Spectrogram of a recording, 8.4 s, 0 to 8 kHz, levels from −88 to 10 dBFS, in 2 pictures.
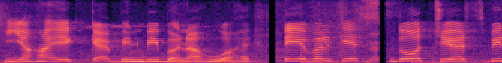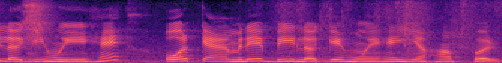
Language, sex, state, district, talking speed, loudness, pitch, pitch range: Hindi, female, Punjab, Pathankot, 170 wpm, -15 LUFS, 235 Hz, 215-265 Hz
